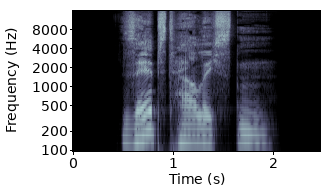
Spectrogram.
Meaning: 1. superlative degree of selbstherrlich 2. inflection of selbstherrlich: strong genitive masculine/neuter singular superlative degree
- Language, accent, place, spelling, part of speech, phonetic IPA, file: German, Germany, Berlin, selbstherrlichsten, adjective, [ˈzɛlpstˌhɛʁlɪçstn̩], De-selbstherrlichsten.ogg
